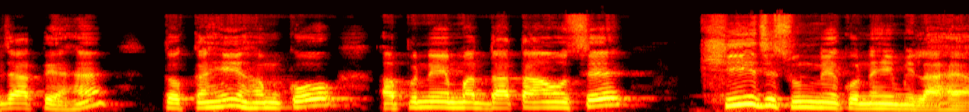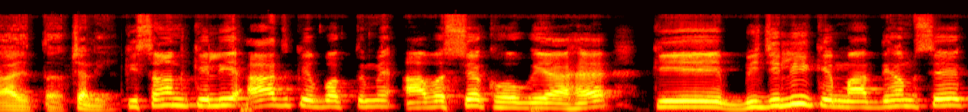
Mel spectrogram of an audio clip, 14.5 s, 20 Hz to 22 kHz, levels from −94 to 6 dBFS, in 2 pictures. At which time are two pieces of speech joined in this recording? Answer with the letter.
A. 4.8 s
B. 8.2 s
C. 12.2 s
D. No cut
B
